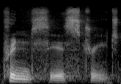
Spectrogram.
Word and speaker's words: Princes Street: that follow for example in Manchester there is a street called princes Street and that's usually pronounced princess street not princess streets that's because you have another word after princess privacy privacy I'm sure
